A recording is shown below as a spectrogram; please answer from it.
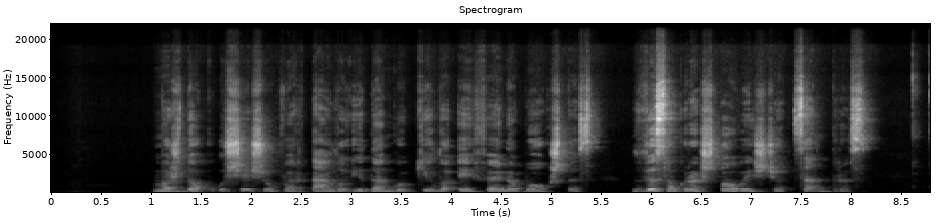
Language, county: Lithuanian, Telšiai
